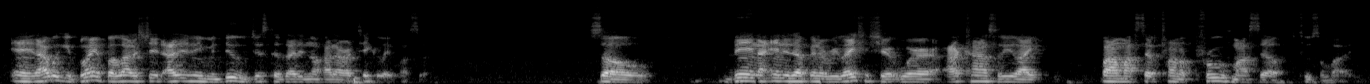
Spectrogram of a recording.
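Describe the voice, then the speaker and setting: Somewhat breathy, a man speaks with ordinary pitch variation. Long, frequent pauses mark his delivery. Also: big swings in loudness. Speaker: podcast co-host. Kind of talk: casual chat.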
